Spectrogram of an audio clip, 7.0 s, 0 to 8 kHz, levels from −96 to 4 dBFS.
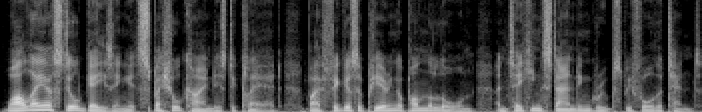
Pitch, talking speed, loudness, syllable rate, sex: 100 Hz, 205 wpm, -22 LUFS, 5.9 syllables/s, male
